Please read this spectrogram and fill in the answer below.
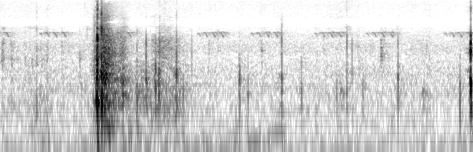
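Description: Goat hooves knocking and scuffing on wooden deck boards: one sharp knock about half a second in, then a few lighter taps.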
